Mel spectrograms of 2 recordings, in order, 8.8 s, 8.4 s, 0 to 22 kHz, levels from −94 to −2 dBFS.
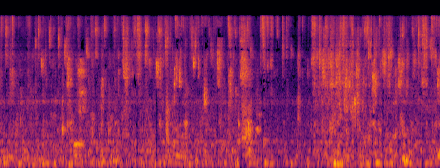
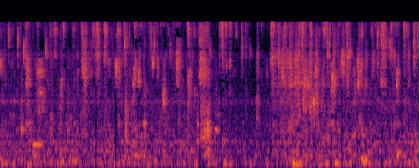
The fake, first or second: first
